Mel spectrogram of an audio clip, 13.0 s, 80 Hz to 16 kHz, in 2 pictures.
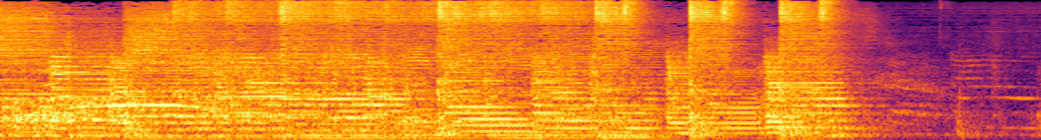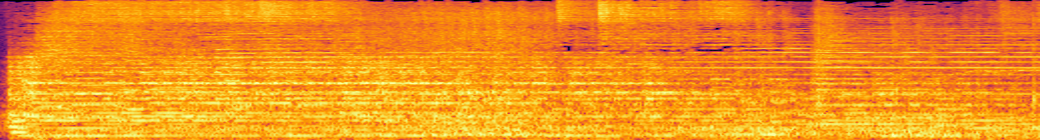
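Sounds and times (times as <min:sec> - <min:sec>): bass: 0:00.0 - 0:05.3, 0:06.6 - 0:13.0
electric guitar: 0:00.0 - 0:05.5, 0:06.5 - 0:13.0
drums: 0:00.0 - 0:13.0
keyboard: 0:06.6 - 0:13.0
tenor saxophone: 0:06.6 - 0:13.0
trombone: 0:06.7 - 0:13.0.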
